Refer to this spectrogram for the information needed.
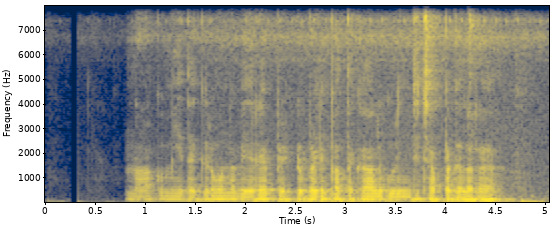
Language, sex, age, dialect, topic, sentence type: Telugu, male, 18-24, Utterandhra, banking, question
